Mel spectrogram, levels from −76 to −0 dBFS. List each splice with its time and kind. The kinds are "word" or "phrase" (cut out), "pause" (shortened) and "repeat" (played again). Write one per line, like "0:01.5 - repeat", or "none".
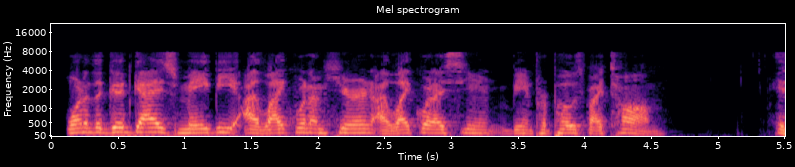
none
